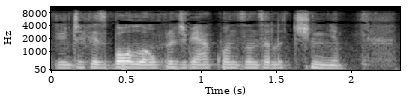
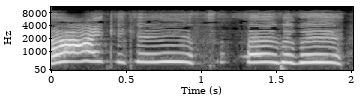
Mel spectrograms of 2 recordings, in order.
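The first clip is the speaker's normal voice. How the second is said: imitated screaming; 5 dB louder than usual. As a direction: mimic a panicked scream from the stall. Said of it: "ela começou a gritar". (gritaria imitada, bem aguda)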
